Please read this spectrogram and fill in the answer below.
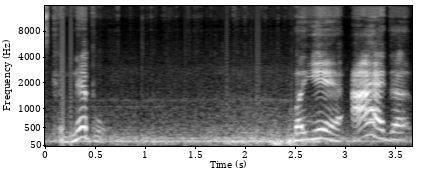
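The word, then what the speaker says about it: Knueppel: cuz I thought it was Canelo, but it's Canipple.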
